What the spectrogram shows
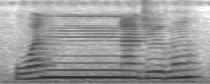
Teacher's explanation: नून तशदीद वाला है, गुन्ने वाजिबा करेंगे, जीम पे कलकला करना है, मीम के ऊपर दोनों होंठ गोल कीजिए।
